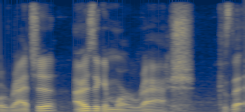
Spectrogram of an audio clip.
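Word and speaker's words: Raasch: and wretch Oh ratchet I was thinking more rash because the S is silent in his name it's our double-a s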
